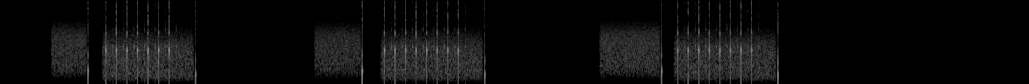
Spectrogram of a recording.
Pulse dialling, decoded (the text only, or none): 7 8 8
